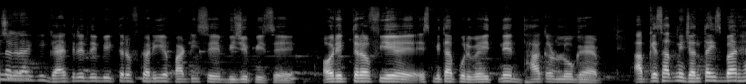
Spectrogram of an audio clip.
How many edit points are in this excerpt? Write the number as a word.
zero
